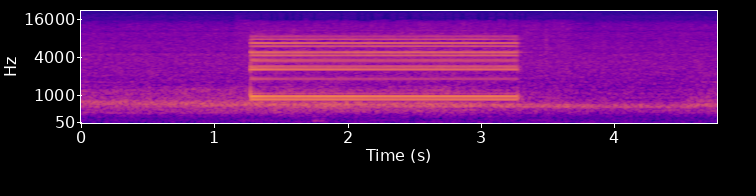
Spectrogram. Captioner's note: alarm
